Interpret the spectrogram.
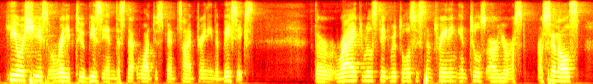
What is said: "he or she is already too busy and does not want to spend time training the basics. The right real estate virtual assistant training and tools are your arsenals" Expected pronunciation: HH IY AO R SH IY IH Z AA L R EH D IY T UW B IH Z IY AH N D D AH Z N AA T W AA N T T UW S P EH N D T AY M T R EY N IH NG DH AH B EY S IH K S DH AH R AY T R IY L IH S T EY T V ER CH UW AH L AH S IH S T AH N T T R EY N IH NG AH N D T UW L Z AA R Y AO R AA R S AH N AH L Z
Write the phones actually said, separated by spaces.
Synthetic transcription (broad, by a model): HH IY AO R SH IY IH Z AA L R EH D IY T UW B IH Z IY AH N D D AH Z N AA T W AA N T T UW S P EH N D T AY M T R EY N IH NG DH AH B EY S IH K S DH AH R AY T R IY L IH S T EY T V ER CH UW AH L S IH S T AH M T T R EY N IH NG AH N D T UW L S AA R Y AO R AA R S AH N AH L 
